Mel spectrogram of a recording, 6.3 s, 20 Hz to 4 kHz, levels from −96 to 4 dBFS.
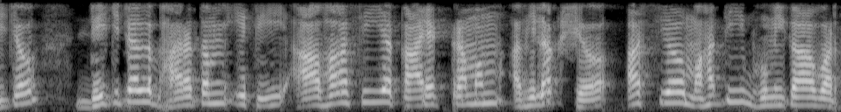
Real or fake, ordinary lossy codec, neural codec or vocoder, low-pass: fake; none; vocoder, 22.05 kHz, 80 mel bands, WaveNeXt; 3.6 kHz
